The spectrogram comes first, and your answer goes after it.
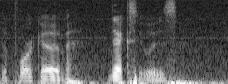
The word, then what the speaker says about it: Nexuiz: It's a fork of Nexuiz, spelled Nexuiz.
